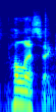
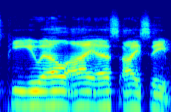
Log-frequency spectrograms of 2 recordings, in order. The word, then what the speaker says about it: Pulisic: completely different way holistic the way Americans speak is very frenetic it's pulisic it's exactly what it says p-u-l-i-s-i-c pulisic no fancy anything we keep it simple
